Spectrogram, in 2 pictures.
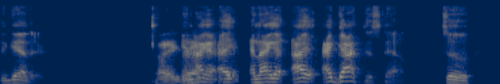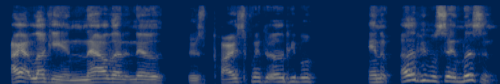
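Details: Adult man with aphasia after a stroke, in recovery with therapy-app practice; aphasia.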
